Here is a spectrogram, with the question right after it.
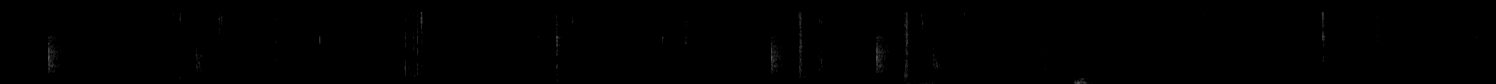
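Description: A metal craft knife carves into the surface of a hand-sized orange and white striped bar of dry soap held in one hand, flaking off small cubes. The clip is a quiet run of sharp, crunchy, bright cuts with little low end and no ring, scattered irregularly throughout.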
